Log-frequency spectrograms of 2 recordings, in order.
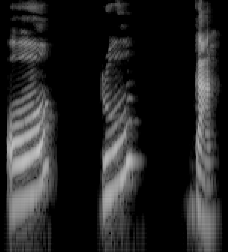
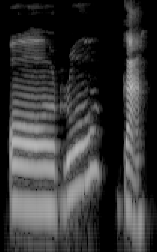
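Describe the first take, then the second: First: "O, ru, ga" split into three clear beats; syllables apart. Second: "Oruga" drawn out very slowly, falling at the end; stretched slowly. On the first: Teacher blends "O, ru, ga" for the class, syllable by syllable. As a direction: tap out "O, ru, ga" one syllable at a time. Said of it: "combinarlas juntas". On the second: Teacher models "Oruga" for pupils to echo, very slowly. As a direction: stretch every sound of "Oruga". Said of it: "Repitan conmigo". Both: Shown as a demonstration.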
